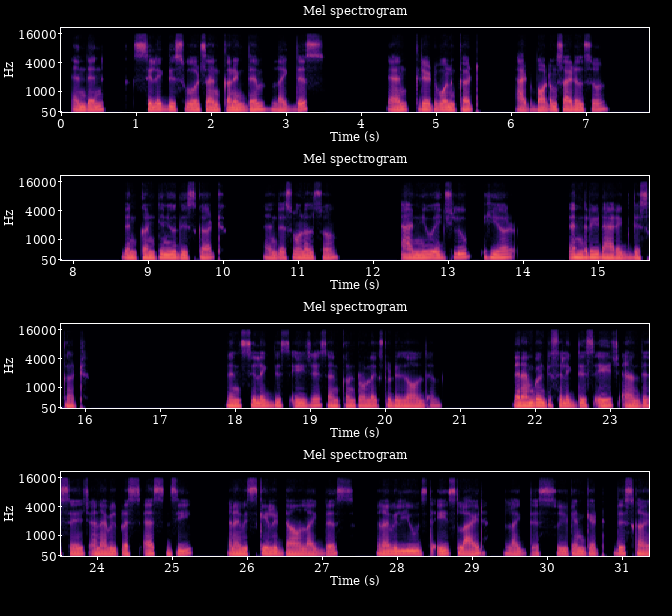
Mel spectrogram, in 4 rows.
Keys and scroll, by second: 0.1 1, 2.8 j, 7.1 space, 8.5 y, 10.1 space, 11.0 y, 11.3 space, 12.3 ctrl+r, 14.1 space, 14.9 ctrl+r, 16.5-18.0 typing, 19.2 ctrl+x, 20.0 ctrl+x, 20.2 Tab, 20.9 alt+shift+z, 23.9 s, 24.3 z, 29.7 g, 30.7 Tab.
